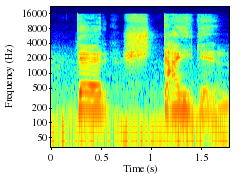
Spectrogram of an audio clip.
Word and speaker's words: ter Stegen: Der Stegen. Der Steigen, as it's called in Deutschland. Okay, they pronounce it Der Steigen. Okay, that's how it's pronounced.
